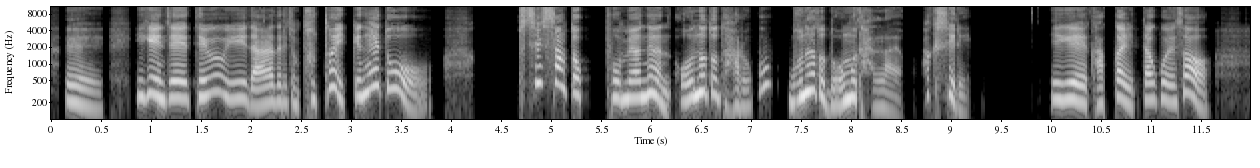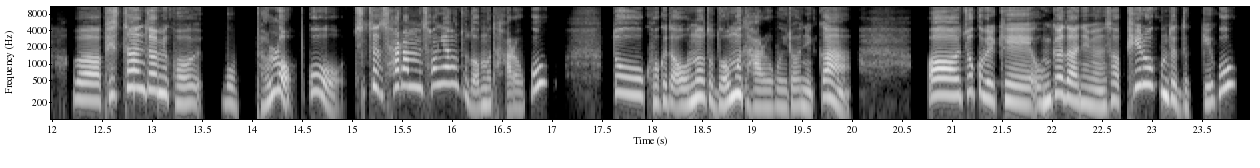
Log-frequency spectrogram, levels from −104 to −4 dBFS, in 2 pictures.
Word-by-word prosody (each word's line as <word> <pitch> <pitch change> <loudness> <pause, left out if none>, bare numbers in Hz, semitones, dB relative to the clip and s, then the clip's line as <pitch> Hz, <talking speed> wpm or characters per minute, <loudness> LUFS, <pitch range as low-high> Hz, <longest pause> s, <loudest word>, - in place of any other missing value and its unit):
예. 175 -7 -4 0.3
이게 265 +2 +5
인제 245 0 +4
대부분 280 +6 -1
이 235 0 -1
나라들이 200 +3 +1
좀 200 -2 -10
붙어 235 - -2
있긴 260 +6 +1
해도 365 -2 -1 0.9
실상 450 -2 +3
또 285 -2 +1 0.2
보면은 245 +3 +1
언어도 280 +7 +2
다르고 180 - -8
문화도 255 +6 +3
너무 210 +8 +1
달라요 165 -6 -9 0.2
확실히. - - -2 0.8
이게 230 -3 +2
가까이 200 +5 +1
있다고 225 +4 -2
해서 210 +9 +1 0.6
뭐 225 -2 +3
비슷한 350 - +2
점이 330 -4 +3
거의 195 -2 -5 0.2
뭐 195 -2 -11 0.2
별로 230 - 0
없고 320 0 -4
진짜 395 -5 -1
사람 395 +4 +2
성향도 435 +3 -2
너무 180 +4 -6
다르고 175 - -5 0.7
또 285 -3 -1
거기다 205 -4 -4
언어도 220 +5 0
너무 245 +11 +4
다르고 170 -2 -6
이러니까 175 - -1 0.8
어 275 0 +7
쪼끔 300 -2 -4
이렇게 210 -4 +1
옮겨 215 +11 +1
다니면서 200 -3 -1
피로감도 385 - +2
느끼고 215 - -4
235 Hz, 285 characters per minute, -25 LUFS, 195-300 Hz, 0.9 s, 어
